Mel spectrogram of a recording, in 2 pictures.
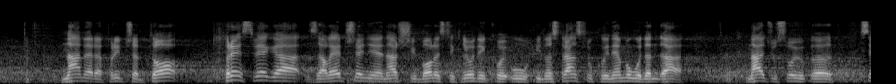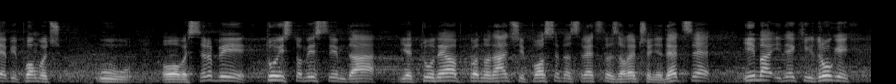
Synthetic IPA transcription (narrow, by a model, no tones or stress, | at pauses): naːmeɾapɾiːt͡ʂamt̪o̞ː | pɾe̞ːsʋe̞ɡazalet͡ʂeɲe̞naʃixbo̞lest̪nixʎuːd̪ikouino̞st̪ɾanst̪ʋuko̞inemo̞ɡud̪aa | naːd͡ʑusʋo̞juse̞bipo̞mo̞t͡ɕ | u | oʋojsr̩biit̪uːist̪o̞mislimd̪a | je̞t̪uːneopxo̞d̪no̞naːt͡ɕipo̞ːseb̪nasɾet̪st̪ʋazalet͡ʂeɲed̪e̞t̪se | imainekiɣd̪ɾuɡix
